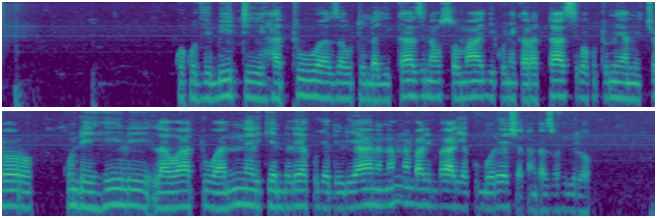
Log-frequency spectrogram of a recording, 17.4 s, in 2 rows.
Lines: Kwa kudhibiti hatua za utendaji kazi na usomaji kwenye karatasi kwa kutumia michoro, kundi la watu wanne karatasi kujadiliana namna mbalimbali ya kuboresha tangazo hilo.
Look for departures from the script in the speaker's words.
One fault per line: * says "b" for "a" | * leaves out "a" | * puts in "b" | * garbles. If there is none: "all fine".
* puts in "hili"
* says "likiendelea" for "karatasi"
